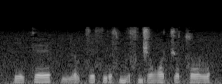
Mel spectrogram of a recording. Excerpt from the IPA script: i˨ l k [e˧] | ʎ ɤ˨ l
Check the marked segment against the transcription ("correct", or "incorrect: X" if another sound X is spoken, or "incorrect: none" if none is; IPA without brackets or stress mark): incorrect: e˦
